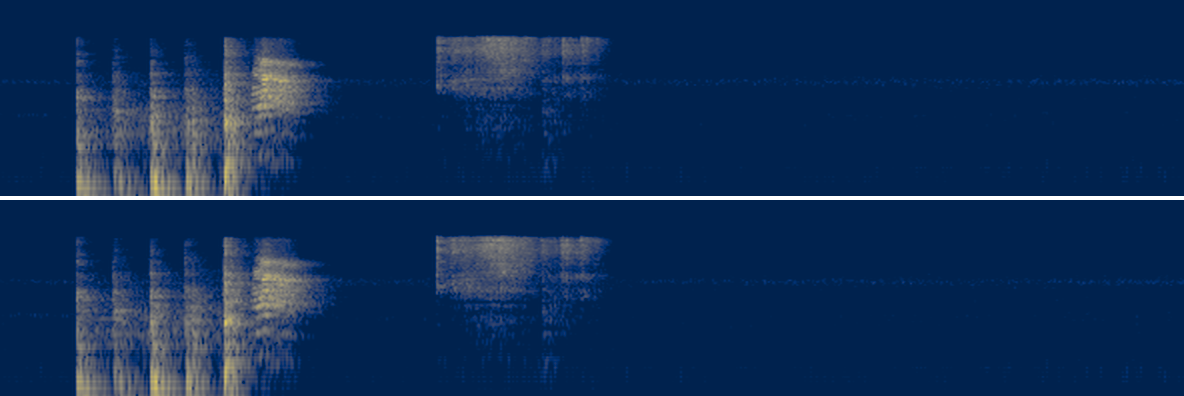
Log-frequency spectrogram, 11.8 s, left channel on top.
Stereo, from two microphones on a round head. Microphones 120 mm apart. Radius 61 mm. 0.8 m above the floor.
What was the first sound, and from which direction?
Running footsteps, centre (ahead or behind).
